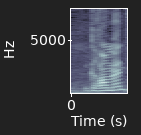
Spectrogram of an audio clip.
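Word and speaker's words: Grand Mayne: Grand Maine, ça s'écrit comment ?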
